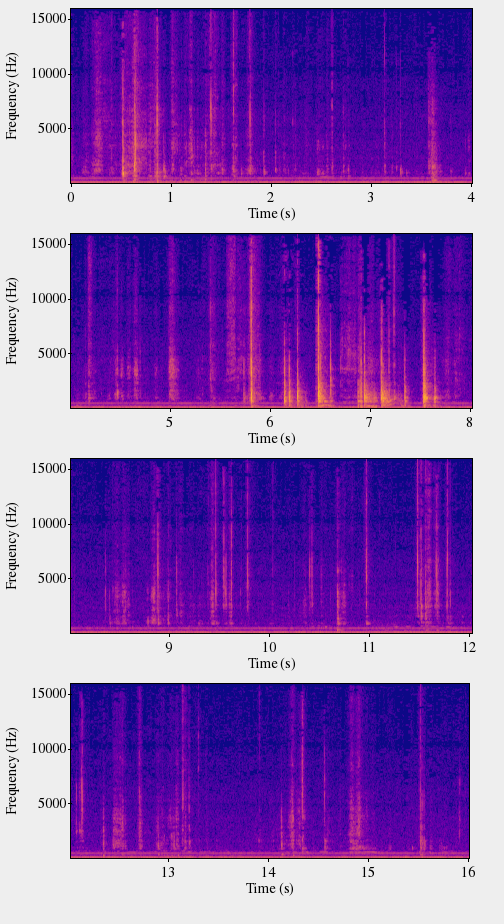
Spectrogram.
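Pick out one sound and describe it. Plastic joints of a small figure click and creak as hands pose it.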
